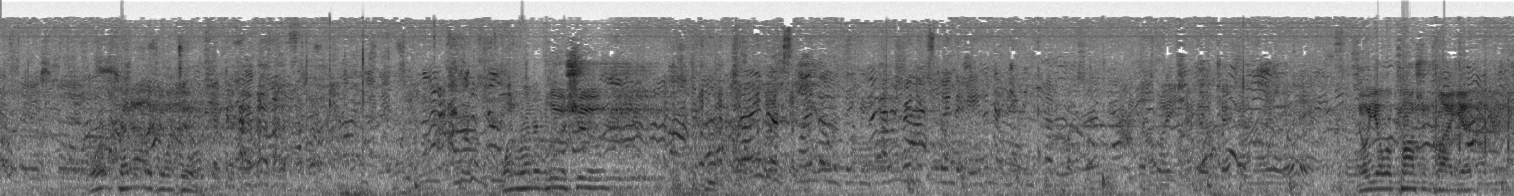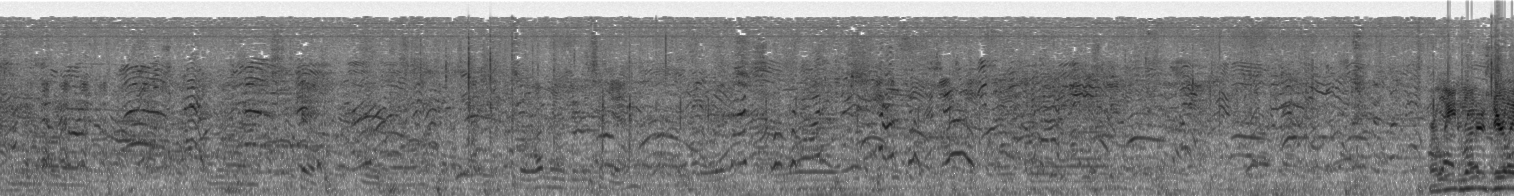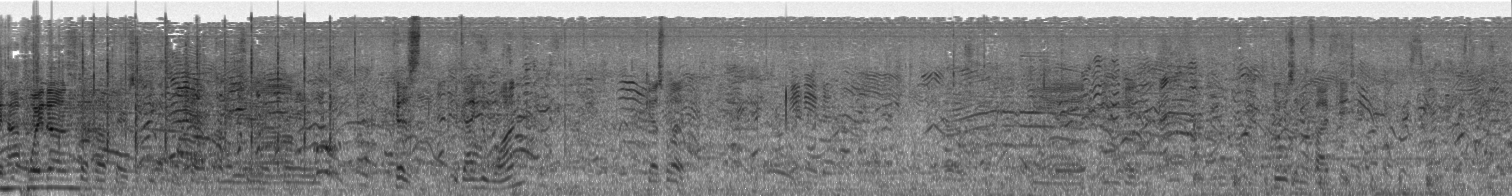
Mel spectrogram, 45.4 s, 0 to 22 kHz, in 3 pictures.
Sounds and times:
Inside, public space: 0:00.0 - 0:45.4.

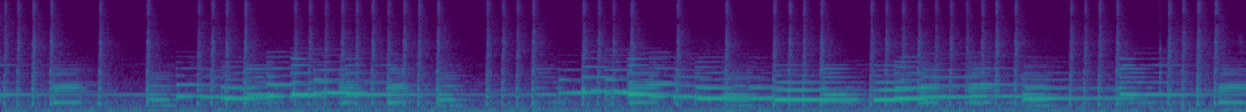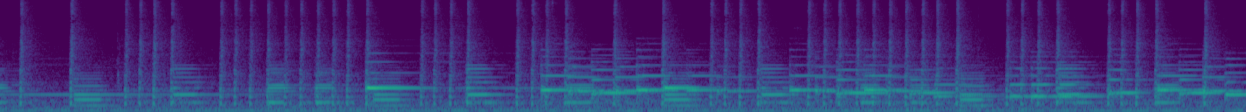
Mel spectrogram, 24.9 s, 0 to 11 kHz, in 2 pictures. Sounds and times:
Percussion: 0:00.0 - 0:24.9.

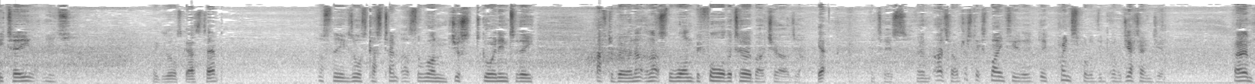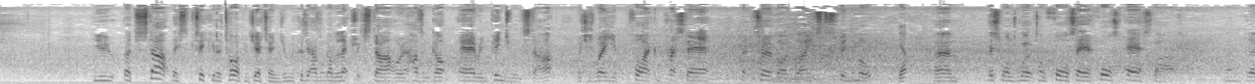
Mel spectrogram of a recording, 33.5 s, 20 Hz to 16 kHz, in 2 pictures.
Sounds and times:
Speech: 0:00.0 - 0:01.0, 0:02.0 - 0:03.0, 0:04.2 - 0:07.2, 0:08.0 - 0:15.6, 0:16.4 - 0:16.8, 0:18.0 - 0:33.4.

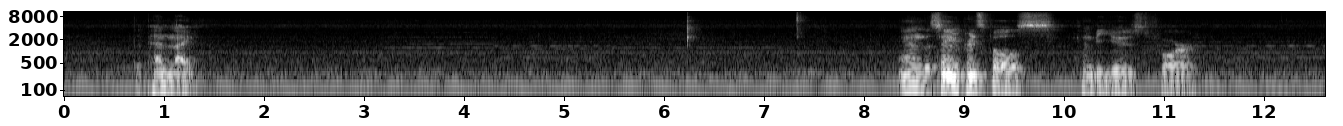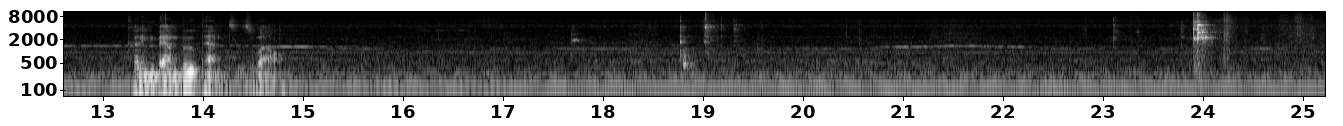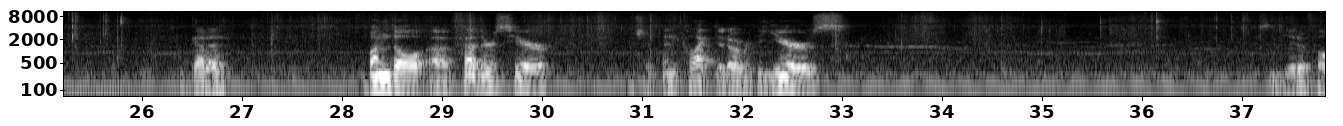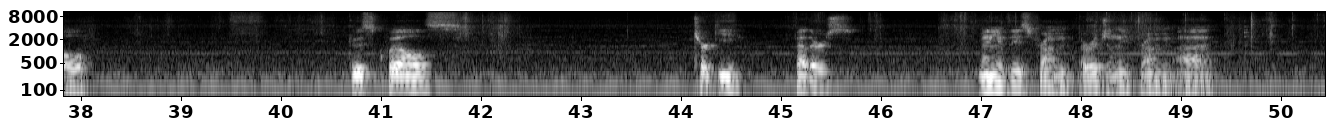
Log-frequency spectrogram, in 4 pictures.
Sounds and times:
Speech: 0:00.7 - 0:01.4, 0:08.3 - 0:11.4, 0:13.2 - 0:14.8, 0:26.4 - 0:26.9, 0:28.2 - 0:30.1, 0:30.9 - 0:33.1, 0:37.2 - 0:38.1, 0:40.7 - 0:41.8, 0:45.2 - 0:45.8, 0:47.0 - 0:49.4.

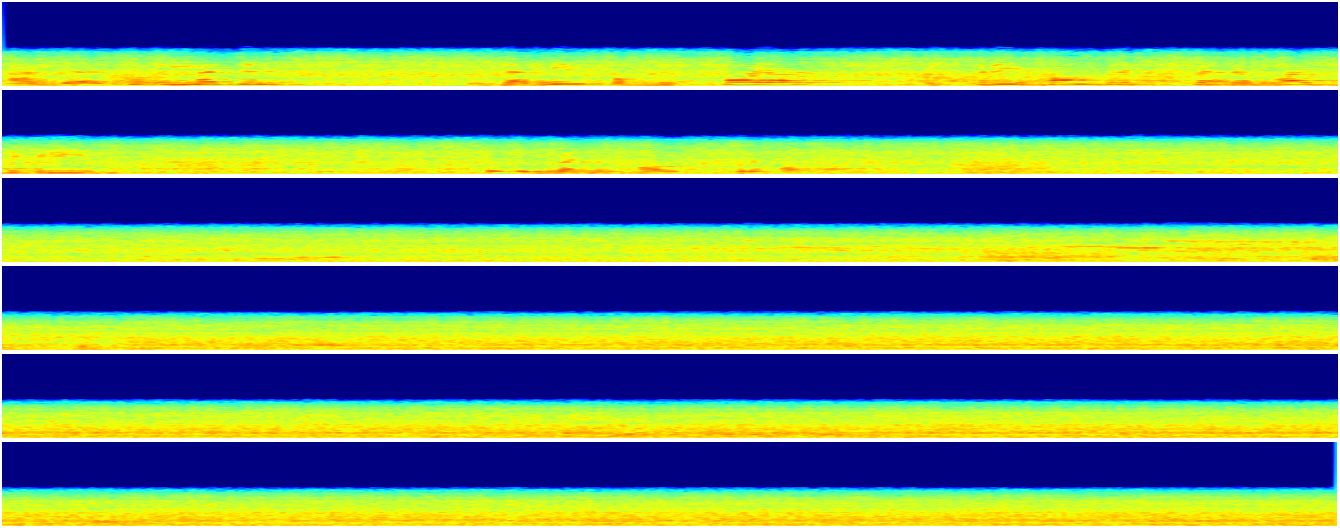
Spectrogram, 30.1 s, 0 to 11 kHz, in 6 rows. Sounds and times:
Speech: 0:00.0 - 0:01.2, 0:01.8 - 0:05.5, 0:06.8 - 0:08.2, 0:10.8 - 0:11.5, 0:22.0 - 0:23.4.

